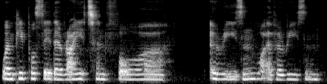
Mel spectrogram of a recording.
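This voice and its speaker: Gravelly, flat-toned woman talking it through. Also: mid-range voice, a little slow. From Germany. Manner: earnest, thinking aloud. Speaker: co-host of a music reaction channel. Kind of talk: casual reaction discussion.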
